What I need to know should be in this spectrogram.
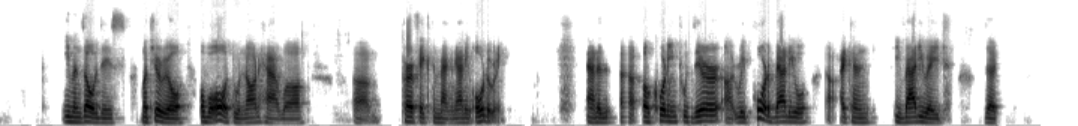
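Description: A man speaks calmly into a microphone, heard as if over an online call.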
